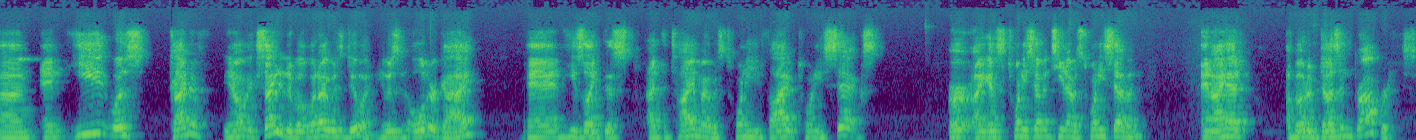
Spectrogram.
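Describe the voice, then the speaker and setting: This man has a normal speaking voice, fairly high in pitch, with a Canadian accent, ordinary pitch variation and a moderate pace. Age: 30s. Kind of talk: interview.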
